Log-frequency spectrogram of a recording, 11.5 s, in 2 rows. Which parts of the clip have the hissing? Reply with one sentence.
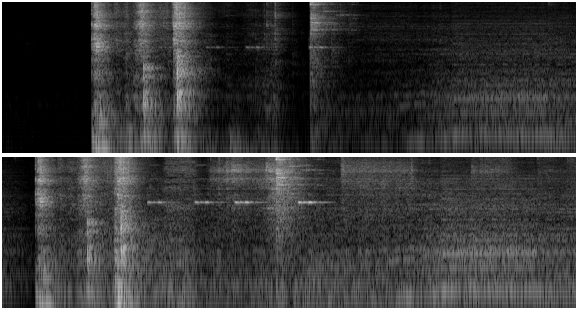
The hissing can be heard from 6.1 to 11.4 s.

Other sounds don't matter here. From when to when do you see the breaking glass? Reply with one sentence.
You can hear the breaking glass from 3.0 to 3.5 s and from 8.4 to 8.9 s.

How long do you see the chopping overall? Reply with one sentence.
You can hear the chopping for 4 seconds altogether.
